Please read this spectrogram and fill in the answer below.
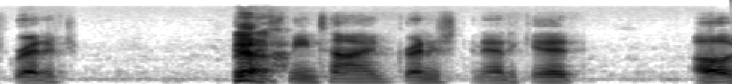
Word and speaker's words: Greenwich: pronounce these words but I believe you just leave syllables out so grenwich wow appar it's 100% correct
